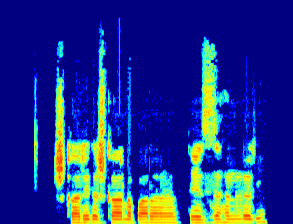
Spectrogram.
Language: Pashto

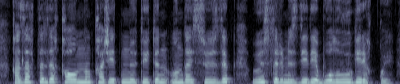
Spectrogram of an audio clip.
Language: Kazakh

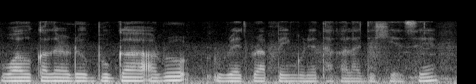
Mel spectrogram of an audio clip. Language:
Naga Pidgin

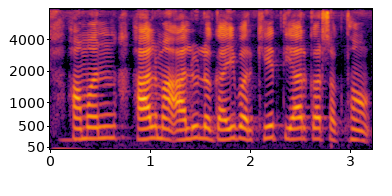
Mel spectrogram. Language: Chhattisgarhi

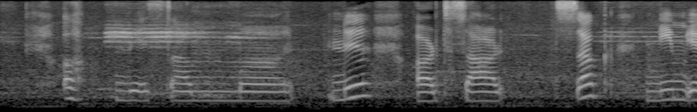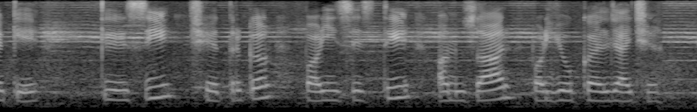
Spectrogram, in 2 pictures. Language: Maithili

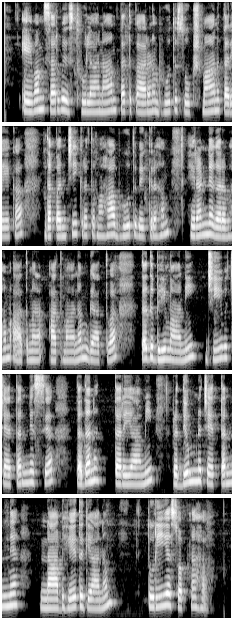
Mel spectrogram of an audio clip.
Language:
Sanskrit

